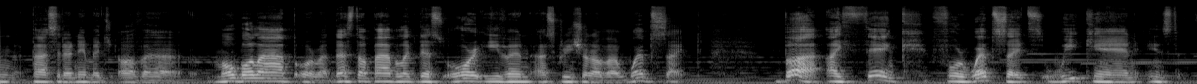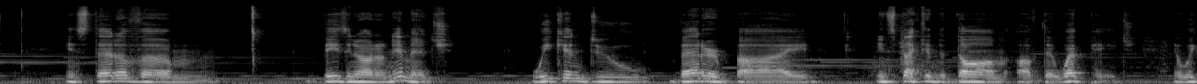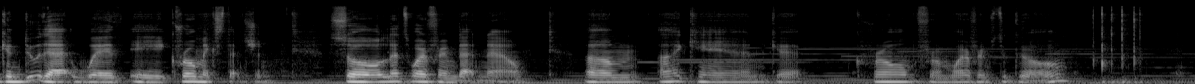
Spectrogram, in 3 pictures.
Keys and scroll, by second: 12.2 super+z.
